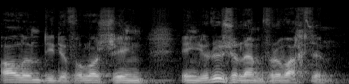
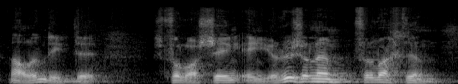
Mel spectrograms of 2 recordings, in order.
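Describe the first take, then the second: First: The phrase is read with a plain, neutral melody. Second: Stress and pitch set apart 'in Jeruzalem'.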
